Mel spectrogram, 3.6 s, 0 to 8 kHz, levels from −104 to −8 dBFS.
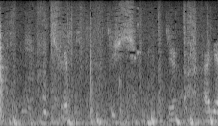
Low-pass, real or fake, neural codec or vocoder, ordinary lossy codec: none; real; none; none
